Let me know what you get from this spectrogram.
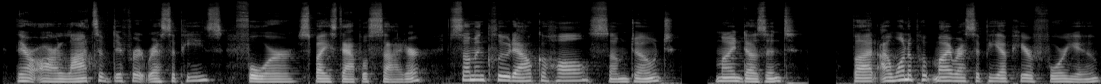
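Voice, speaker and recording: A woman with a Baltimore accent speaks in a very deep, low pitch with a calm tone and ordinary pitch variation. Her fairly slow delivery is captured on a very clean recording with a silent background. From Baltimore, US. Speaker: cooking channel host. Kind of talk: cooking tutorial. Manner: calm, instructional.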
